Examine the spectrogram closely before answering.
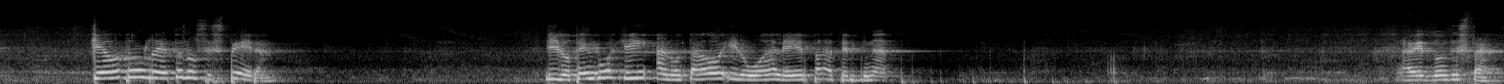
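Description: A woman speaks with animation into a microphone, amplified through loudspeakers in a large room.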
